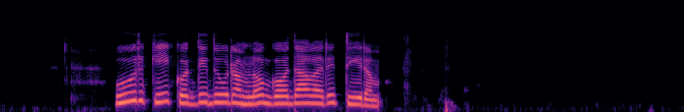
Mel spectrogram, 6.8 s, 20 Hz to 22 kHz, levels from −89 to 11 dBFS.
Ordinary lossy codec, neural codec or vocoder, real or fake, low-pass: none; codec, 16 kHz, 4 kbps, X-Codec, HuBERT features, trained on LibriSpeech; fake; none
